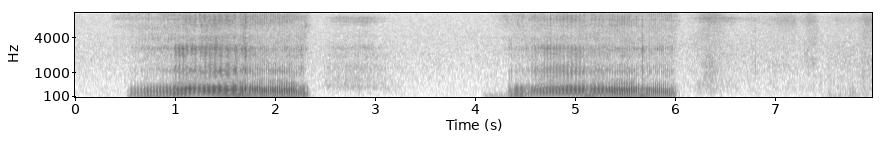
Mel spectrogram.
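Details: Dog snoring: two long, loud rattling breaths about two seconds each, separated by quiet exhalations; typical snoring.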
